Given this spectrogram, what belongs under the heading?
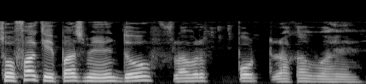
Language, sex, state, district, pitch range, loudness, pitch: Hindi, male, Arunachal Pradesh, Lower Dibang Valley, 140-170 Hz, -18 LUFS, 155 Hz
